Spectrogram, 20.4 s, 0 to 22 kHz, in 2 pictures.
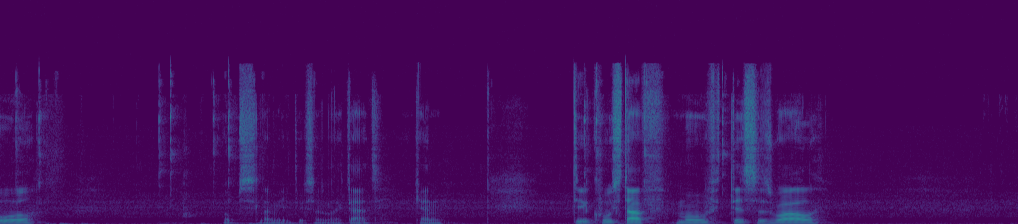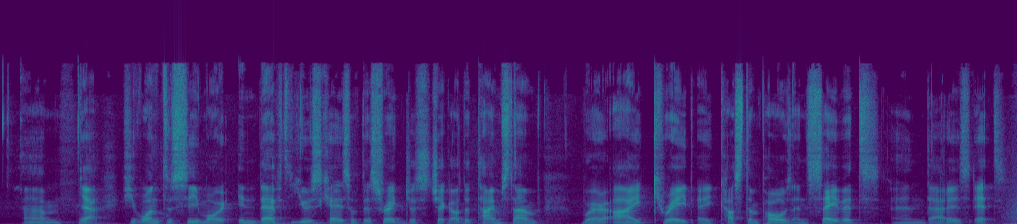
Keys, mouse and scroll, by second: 0.2-0.8 middle drag, 0.8 r, 1.9 scroll down 5, 2.1-2.5 middle drag, 2.5 r, 6.3-6.7 middle drag, 6.7-7.3 scroll down 2, 7.3-7.7 right drag, 7.8 g.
